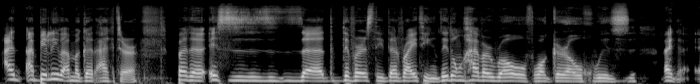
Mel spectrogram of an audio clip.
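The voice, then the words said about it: Chinese accent. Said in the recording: “your accent is from China ... my accent”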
